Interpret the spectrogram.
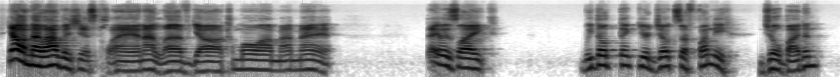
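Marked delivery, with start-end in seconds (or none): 7.3-10.2 bad, fake Saudi Arabian accent. Acting out Saudi Arabia's response in a retold story, terrible Saudi Arabian accent. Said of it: "that's my terrible Saudi Arabia accent".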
